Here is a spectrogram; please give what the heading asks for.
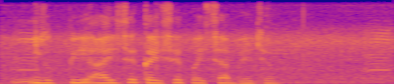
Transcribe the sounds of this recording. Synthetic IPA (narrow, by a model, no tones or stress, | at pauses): jupiaːisekɐisepɐɪsabʱeːd͡ʒə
